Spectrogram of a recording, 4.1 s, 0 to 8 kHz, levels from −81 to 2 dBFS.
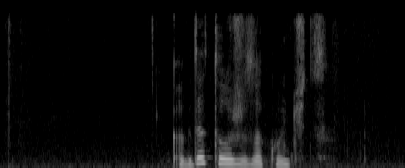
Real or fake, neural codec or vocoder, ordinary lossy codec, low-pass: real; none; AAC, 32 kbps; 7.2 kHz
